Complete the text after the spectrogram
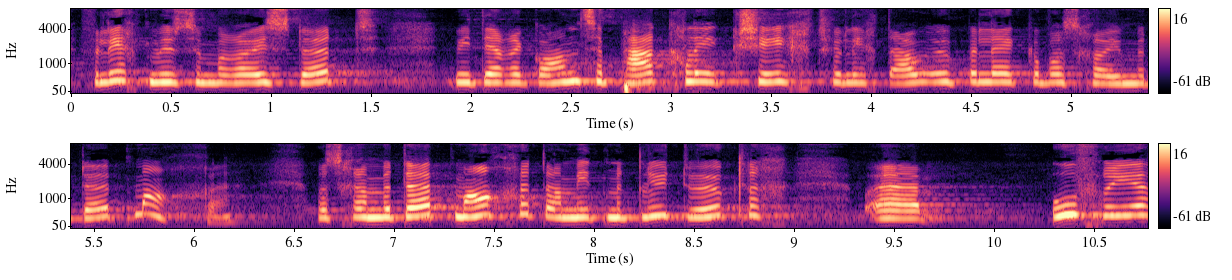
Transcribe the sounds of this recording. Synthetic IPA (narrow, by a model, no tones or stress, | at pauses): fɪlɪχtmysəməʁɔʏsd̥œt | mɪt̚d̥ɛʁəɡɑnt͡səpʰakʰlikʃɪχtfɪlɪχtaʊʏb̥əlɛɡ̥əvɑːsχœʏməd̥œtmɑχə | vɑːsχœnmədœtmɑχəd̥ɑmɪtmətlytvʏkʰlɪχɛː | uːfʁyə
